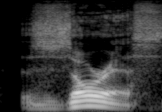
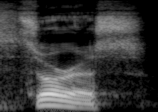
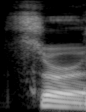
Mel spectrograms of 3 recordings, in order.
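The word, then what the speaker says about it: tsuris: To which Epstein replied, "And I thought I had Zorus." This is I guess Yiddish for trouble is how you pronounce this. Sorus. Sorus. Okay. All right. It's like woes.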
